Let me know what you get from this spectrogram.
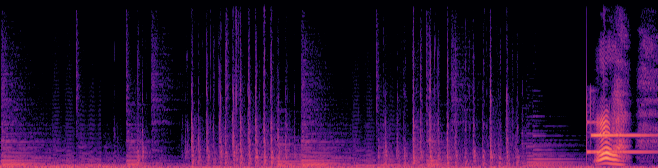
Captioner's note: door rattles, won't open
